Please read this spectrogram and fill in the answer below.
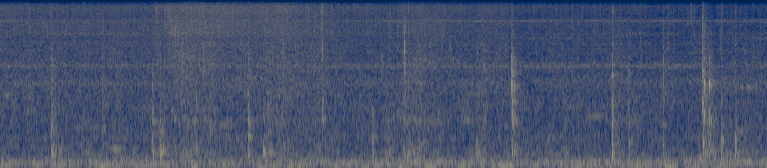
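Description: Wooden spoon stirring coconut milk into fried chilli spice paste sizzling in a metal pot, with scattered light clicks and two sharper knocks about five and seven seconds in.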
